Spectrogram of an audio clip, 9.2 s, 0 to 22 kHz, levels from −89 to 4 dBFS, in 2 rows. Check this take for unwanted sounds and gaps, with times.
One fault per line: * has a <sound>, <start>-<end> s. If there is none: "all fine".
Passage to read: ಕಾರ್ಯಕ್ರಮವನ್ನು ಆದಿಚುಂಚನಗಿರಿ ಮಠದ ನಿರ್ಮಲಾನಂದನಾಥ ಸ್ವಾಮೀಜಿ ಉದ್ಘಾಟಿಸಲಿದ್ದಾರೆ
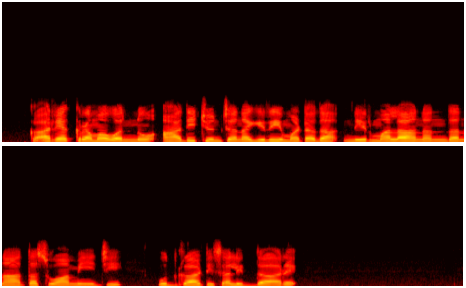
all fine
